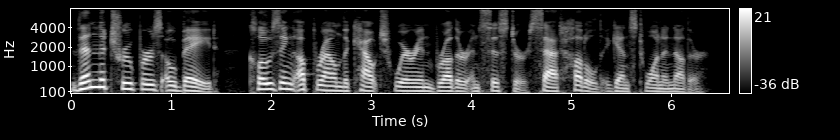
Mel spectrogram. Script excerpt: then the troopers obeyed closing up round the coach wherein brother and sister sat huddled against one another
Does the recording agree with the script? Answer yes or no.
no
